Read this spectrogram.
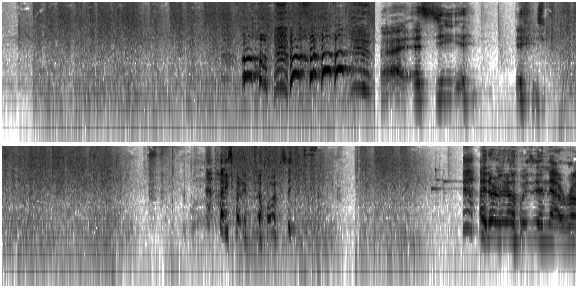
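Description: Video game sound effects of splattering and blasting go on rapidly.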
